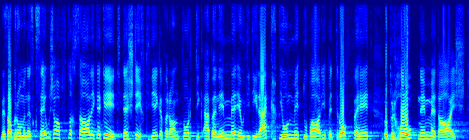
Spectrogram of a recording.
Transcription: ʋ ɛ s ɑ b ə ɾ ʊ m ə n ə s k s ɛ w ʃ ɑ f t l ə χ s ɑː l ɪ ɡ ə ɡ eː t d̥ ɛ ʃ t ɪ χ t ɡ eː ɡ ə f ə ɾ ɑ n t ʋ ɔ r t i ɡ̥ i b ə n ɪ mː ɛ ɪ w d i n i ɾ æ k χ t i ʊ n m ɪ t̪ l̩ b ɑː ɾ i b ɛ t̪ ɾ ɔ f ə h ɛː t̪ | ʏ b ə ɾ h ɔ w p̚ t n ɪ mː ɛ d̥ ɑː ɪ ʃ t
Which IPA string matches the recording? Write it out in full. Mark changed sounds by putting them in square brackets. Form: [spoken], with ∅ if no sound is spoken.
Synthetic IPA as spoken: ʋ ɛ s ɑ b ə ɾ ʊ m ə n ə s k s ɛ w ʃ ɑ f t l ə χ s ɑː l ɪ ɡ ə ɡ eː t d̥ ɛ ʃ t ɪ χ t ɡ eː ɡ ə f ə ɾ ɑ n t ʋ ɔ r t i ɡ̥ [æ] b ə n ɪ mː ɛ ɪ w d i [d] i ɾ æ k χ t i ʊ n m ɪ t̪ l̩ b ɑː ɾ i b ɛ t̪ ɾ ɔ f ə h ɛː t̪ | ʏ b ə ɾ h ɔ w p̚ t n ɪ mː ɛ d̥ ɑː ɪ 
